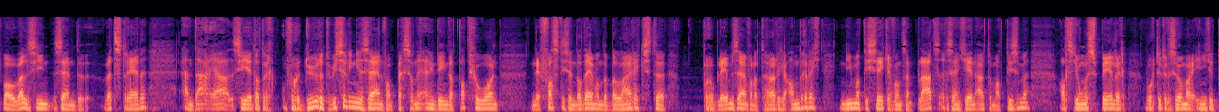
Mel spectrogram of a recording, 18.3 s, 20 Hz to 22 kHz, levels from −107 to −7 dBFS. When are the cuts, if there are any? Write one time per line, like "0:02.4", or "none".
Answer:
none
